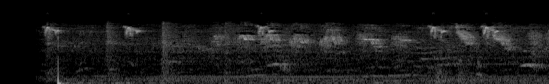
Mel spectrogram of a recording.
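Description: Sparrows chirp in short, bright, overlapping notes, several birds calling steadily at once, with a soft hiss of background noise and one sharp knock near the start.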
